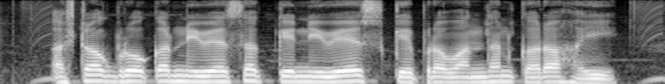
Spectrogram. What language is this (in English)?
Magahi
